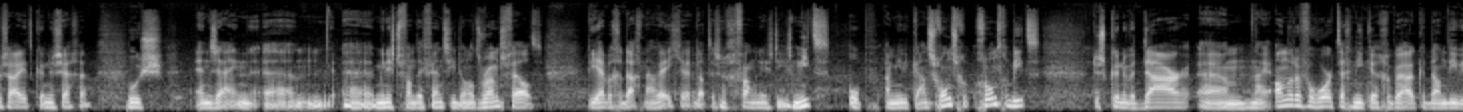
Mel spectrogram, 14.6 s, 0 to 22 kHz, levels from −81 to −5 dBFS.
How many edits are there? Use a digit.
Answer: 2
